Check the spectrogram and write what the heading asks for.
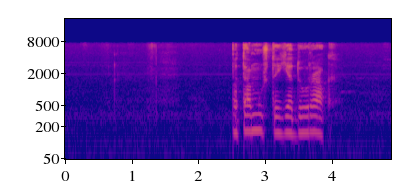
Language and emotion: Russian, neutral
